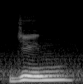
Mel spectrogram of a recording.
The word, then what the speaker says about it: Jan: the plot and gene her name Jean or so Jean like John and also well you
